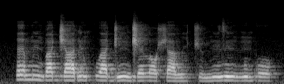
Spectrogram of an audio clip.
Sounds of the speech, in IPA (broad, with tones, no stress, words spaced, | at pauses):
ɛ˦mĩ˦˨ba˦ d͡ʒaː˧ɗĩ˧ kʷaː˧d͡ʒĩ˦˨d͡ʒɛ˧ lɔ˨ʃa˨vi˨ t͡ʃɨ˨ŋĩ˦zĩ˦˨ ŋũ˦bo˧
